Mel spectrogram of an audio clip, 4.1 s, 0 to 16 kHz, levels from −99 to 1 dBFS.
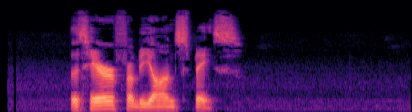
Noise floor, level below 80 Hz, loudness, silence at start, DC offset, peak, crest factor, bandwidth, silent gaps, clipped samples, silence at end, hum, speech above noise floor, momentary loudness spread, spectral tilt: -67 dBFS; -62 dBFS; -22 LUFS; 0.7 s; under 0.1%; -4 dBFS; 22 dB; 10.5 kHz; none; under 0.1%; 1.75 s; none; 45 dB; 15 LU; -4.5 dB/octave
